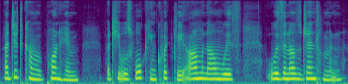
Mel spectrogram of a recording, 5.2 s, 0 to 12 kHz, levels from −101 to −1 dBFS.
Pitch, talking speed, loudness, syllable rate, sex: 205 Hz, 185 wpm, -16 LUFS, 5.6 syllables/s, female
